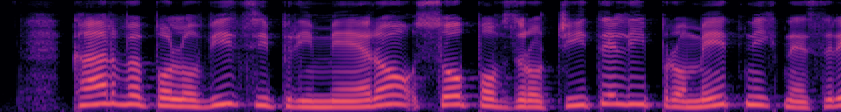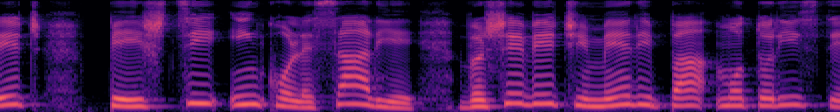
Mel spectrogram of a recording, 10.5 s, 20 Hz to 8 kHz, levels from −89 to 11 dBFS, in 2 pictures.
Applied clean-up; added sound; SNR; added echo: none; none; none; none.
